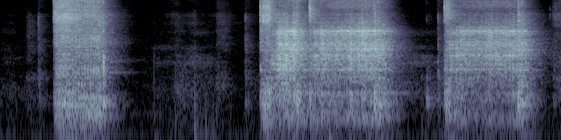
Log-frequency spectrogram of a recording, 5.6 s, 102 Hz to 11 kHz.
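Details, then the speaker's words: 2003 Polaris Sportsman 500 HO ATV that won't start: three short bursts of high, free-spinning starter whir with no cranking beat behind them; the starter spins without engaging the flywheel, and a worn Bendix is suspected. "so you hear the uh starter is just spinning like it's not actually trying to uh fully engage"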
